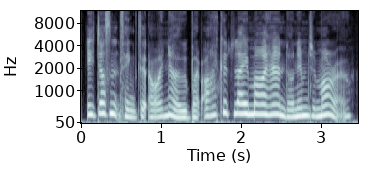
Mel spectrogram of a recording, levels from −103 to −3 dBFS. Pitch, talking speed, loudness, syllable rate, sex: 245 Hz, 275 wpm, -14 LUFS, 5.2 syllables/s, female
